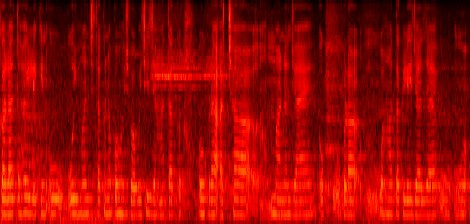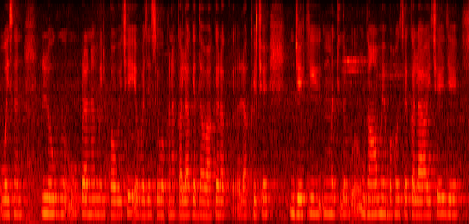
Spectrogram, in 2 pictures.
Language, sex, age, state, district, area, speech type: Maithili, female, 18-30, Bihar, Sitamarhi, rural, spontaneous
